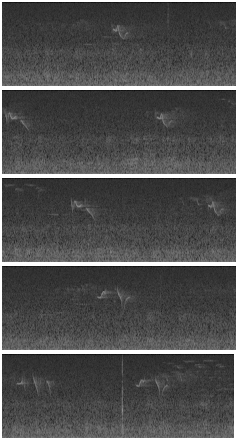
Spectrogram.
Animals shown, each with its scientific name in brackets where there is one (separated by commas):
Magnolia Warbler (Setophaga magnolia), Blackburnian Warbler (Setophaga fusca), Blue-headed Vireo (Vireo solitarius)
